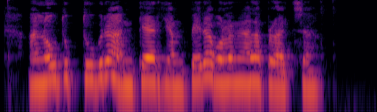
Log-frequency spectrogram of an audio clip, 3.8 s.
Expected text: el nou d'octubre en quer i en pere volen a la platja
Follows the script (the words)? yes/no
yes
